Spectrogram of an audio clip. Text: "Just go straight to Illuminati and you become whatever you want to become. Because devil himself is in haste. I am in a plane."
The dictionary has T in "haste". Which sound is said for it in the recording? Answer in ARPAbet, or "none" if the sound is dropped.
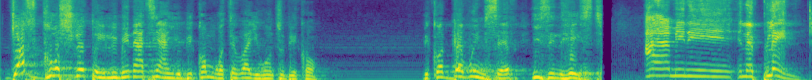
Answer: T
